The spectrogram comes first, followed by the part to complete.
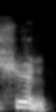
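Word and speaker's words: schön: meaning অন্যরকম হয়ে যাবে এটার উপর যদি উমলা উঠ না থাকতো তার মানে হলো অলরেডি আর এটার উপর যেমন উমলা উঠ থাকে সুন যদি আমি বলি সুন তাহলে হবে বিউটিফুল আমি যদি বলি শোন তাহলে হবে অলরেডি যেমন ইশাবেন ডয়েজ কেন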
